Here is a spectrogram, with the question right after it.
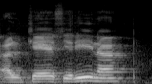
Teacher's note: diimalahkan fathah kaf dan alif, menjadi al-kafirina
